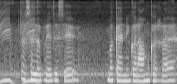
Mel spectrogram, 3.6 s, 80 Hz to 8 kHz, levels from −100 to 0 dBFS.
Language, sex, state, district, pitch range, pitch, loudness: Hindi, female, Himachal Pradesh, Shimla, 205-225 Hz, 215 Hz, -18 LUFS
